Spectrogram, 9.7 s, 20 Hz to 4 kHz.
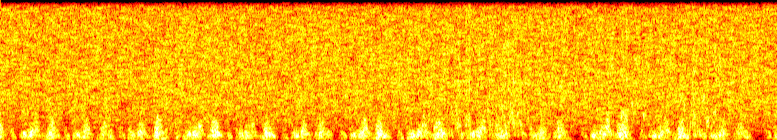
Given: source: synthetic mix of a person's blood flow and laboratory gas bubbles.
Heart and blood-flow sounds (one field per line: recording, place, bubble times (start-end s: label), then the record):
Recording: Doppler ultrasound of blood flow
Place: precordium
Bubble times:
1.90-2.29 s: bubbles
5.33-6.00 s: bubbles
6.07-6.62 s: bubbles
7.75-7.96 s: bubbles
7.98-8.31 s: bubbles
8.52-8.99 s: bubbles
From the record:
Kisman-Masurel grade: 221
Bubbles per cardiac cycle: several, 3 to 8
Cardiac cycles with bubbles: 10 to 50%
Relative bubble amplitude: barely perceptible (0.100 to 0.250)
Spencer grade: 2 (many but less than half of the cardiac periods contain bubble signals, singularly or in groups)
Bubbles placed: anywhere in the cardiac cycle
